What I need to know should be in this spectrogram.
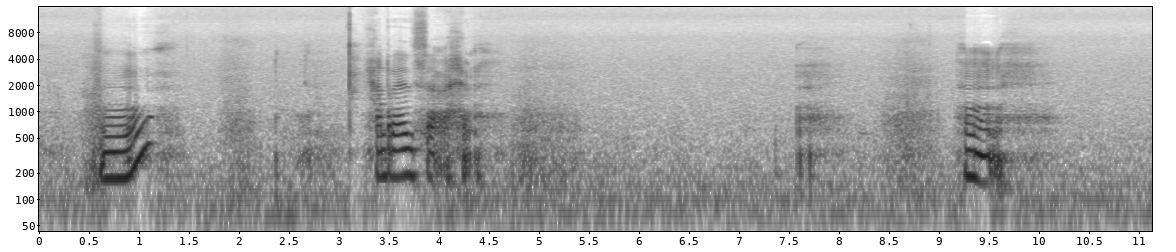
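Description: A young woman speaks close to a microphone, emotionally and haltingly.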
